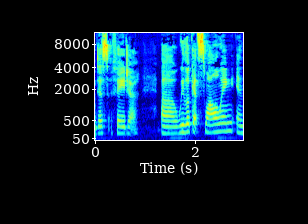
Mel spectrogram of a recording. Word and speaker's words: dysphagia: There's also dysphagia, which is, or you might hear it pronounced dysphagia, but difficulty swallowing, dysphagia.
